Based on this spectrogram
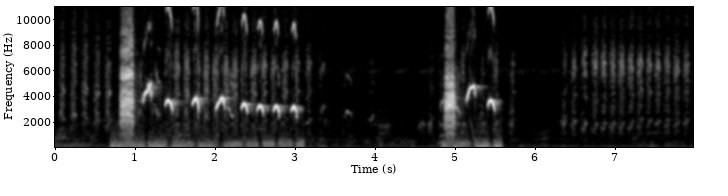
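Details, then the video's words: Ashy drongo lure call, noisy: a harsh burst opens a fast string of high whistled, down-slurred notes, then quieter chatter, another harsh burst with slurs, and a dense rapid rattle. "SUARA PIKAT SRIGUNTING RIBUT | SUARA PIKAT SRIGUNTING ABU ABU"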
